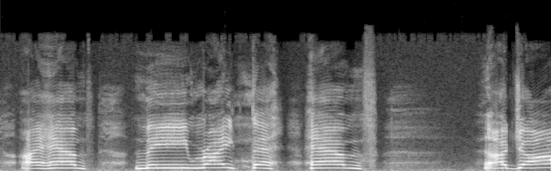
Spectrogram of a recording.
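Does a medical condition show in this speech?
Yes: cerebral palsy.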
